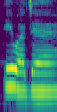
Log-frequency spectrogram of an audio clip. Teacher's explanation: Cara membaca mad iwad sama seperti mad tabi'i. Dalam bacaan yang asalnya iwajan, bila waqaf menjadi iwaja.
